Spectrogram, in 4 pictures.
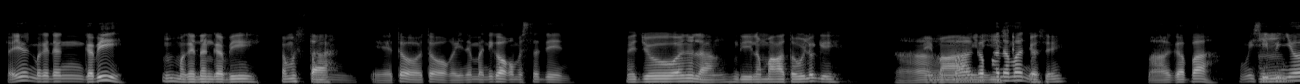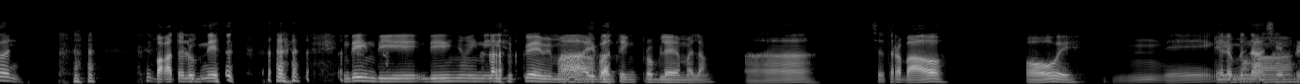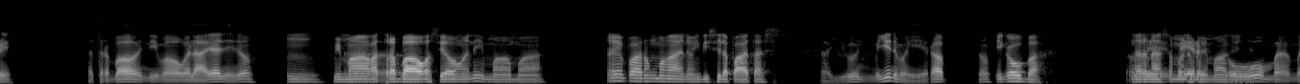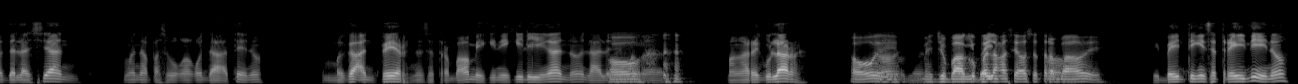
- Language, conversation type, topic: Filipino, unstructured, Paano mo nilalabanan ang hindi patas na pagtrato sa trabaho?
- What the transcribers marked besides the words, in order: chuckle; chuckle; chuckle; stressed: "regular"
